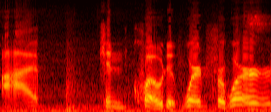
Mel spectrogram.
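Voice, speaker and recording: Over clear background noise, a man puts on a character voice. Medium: actual play.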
